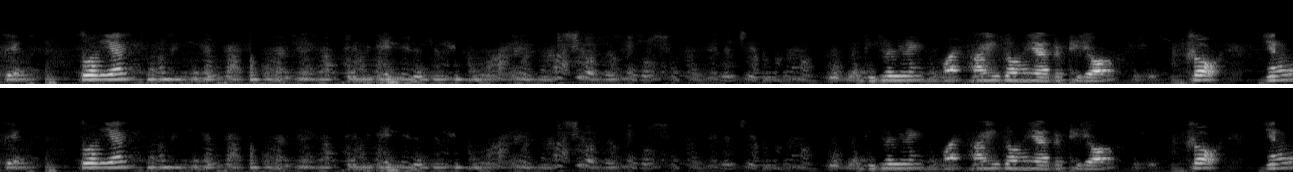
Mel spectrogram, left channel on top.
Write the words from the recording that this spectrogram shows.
So here, what I from here 50 job. So,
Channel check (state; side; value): quieter; right; 5.4 dB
